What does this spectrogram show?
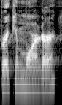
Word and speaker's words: brick and mortar: The explosion of buy now pay later options online and at brickandmortar. Notice how I pronounce this as just a brick and so I completely reduce this to brick and brick and mortar mortar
